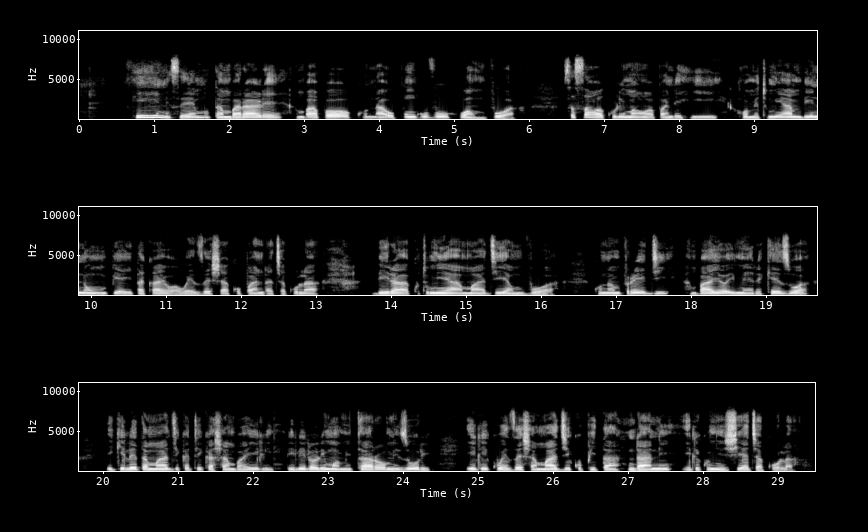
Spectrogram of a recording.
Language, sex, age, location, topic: Swahili, male, 36-49, Nairobi, agriculture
